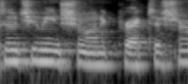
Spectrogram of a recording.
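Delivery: ordinary talk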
